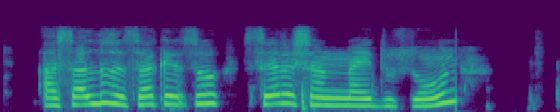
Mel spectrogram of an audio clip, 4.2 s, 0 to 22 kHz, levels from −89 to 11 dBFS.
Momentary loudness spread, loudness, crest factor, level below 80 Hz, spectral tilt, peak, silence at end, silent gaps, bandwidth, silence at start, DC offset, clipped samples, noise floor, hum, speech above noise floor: 6 LU; -15 LUFS; 12 dB; -62 dBFS; -4.5 dB/octave; -2 dBFS; 0.65 s; none; 8.2 kHz; 0.35 s; under 0.1%; under 0.1%; -52 dBFS; none; 38 dB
